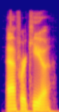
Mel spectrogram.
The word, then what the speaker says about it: Africa: only an accidental consideration as for the word africa or as the arabs pronounce it afrikia which seems to have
